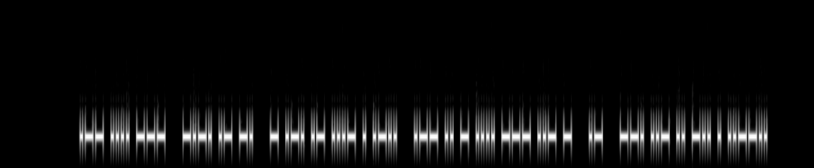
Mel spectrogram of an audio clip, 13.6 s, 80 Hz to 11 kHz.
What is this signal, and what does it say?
Morse code, heard as a keyed tone, about 28 wpm, 700 Hz. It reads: WHO CAN TRAVEL WITHOUT A GUIDE?
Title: Sentences from Top 1000 Words - Review Part 3 - 28wpm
